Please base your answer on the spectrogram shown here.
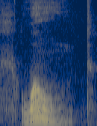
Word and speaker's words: won't: contraction will not won't it's difficult for you to pronounce but you need to close the O is I know it's difficult but you need to make an effort because if you don't it sounds like want career of this air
